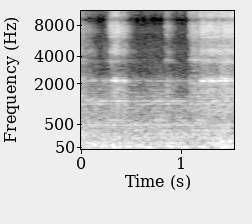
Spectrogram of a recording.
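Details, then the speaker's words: Sears plastic Emerson Designer ceiling fan with bearings described as kind of bad: a thin high squeal comes and goes over the soft hum; owner suspects dry or worn bearings, may need running in or oiling. "The bearings are kind of bad. I either need to run this for a while, or we'll see if it's gonna calm down, or I just need to oil them. But that's bad. Oh, it sounds bad."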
